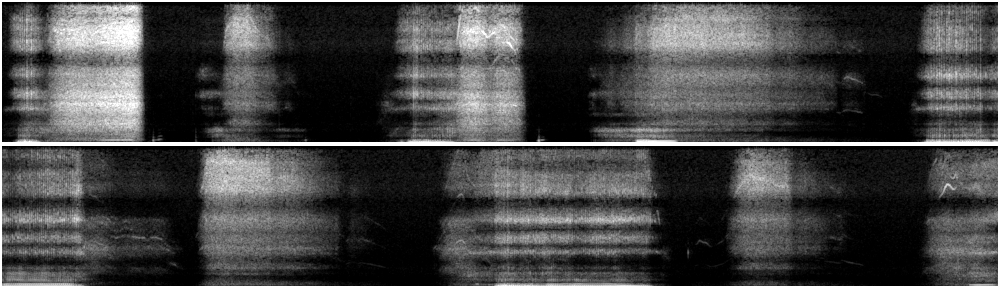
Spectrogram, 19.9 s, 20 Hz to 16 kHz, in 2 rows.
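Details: Sleeping with mouth open: loud, rattling snores about 11 a minute alternating with quieter breaths, mostly through the open mouth; heavy snoring.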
